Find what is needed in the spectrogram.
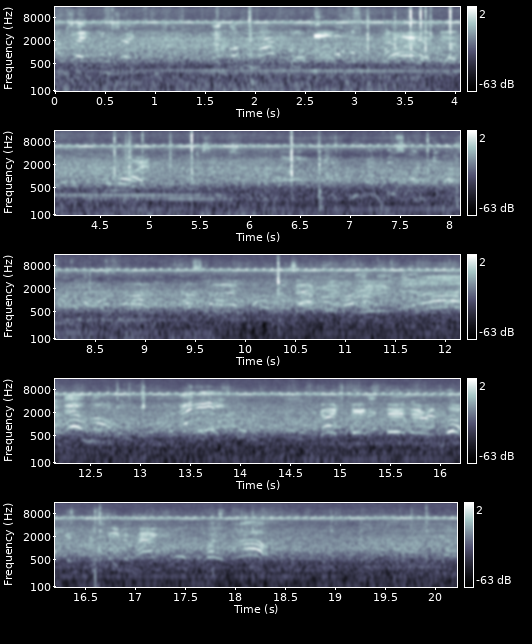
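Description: Indistinct voices of players and onlookers calling out across an open soccer field, more frequent in the second half, over a low rumble that fades about halfway through.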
